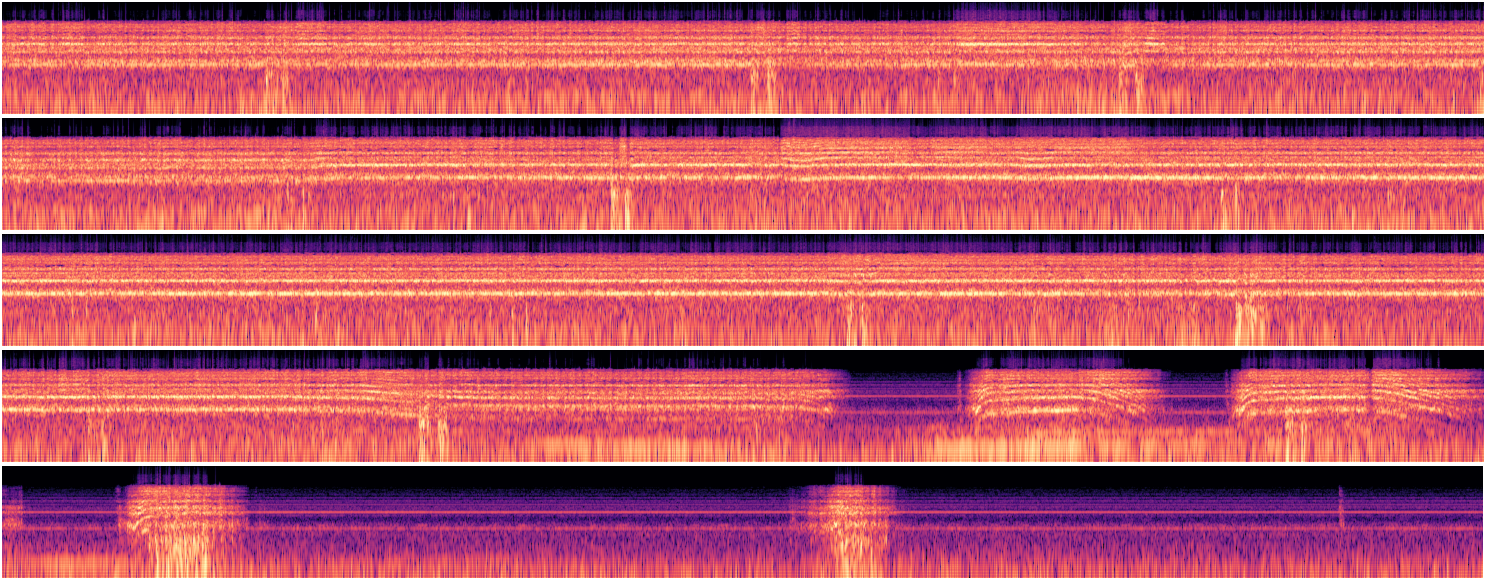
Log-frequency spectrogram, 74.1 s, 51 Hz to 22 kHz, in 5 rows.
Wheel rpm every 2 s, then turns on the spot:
200, 200, 200, 200, 200, 200, 200, 200, 200, 230, 230, 230, 230, 230, 230, 230, 230, 230, 230, 230, 230, 230, 230, 230, 170, 140, 70, 110, 80, 70, 60, 0, 0, 10, 10, 0, 0.
none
